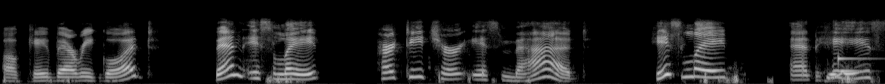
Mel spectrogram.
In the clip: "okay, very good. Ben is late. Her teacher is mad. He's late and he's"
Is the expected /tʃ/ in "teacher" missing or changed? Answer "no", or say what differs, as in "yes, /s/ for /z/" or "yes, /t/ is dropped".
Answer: no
